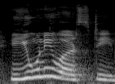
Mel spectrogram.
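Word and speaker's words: university: एन का यूज करेंगे यूनिवर्सिटी देखिए यहां पे यू तो लिखा हुआ है बट यूनिवर्सिटी हम कैसे लिखते हैं ये और ये जो या आता है ये किस में आता है कंसोनेंट में आता है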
